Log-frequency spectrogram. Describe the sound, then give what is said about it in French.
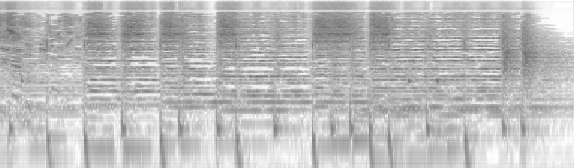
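An upbeat dance track selected by a disc jockey for dancing plays loud and steady, with a punchy regular beat, thumping bass and bright layered instruments, ending with a brief fade at the close. “De tous les temps, et pour toujours, ce sont les grands succès que votre disque jockey a sélectionné pour vous faire danser.”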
